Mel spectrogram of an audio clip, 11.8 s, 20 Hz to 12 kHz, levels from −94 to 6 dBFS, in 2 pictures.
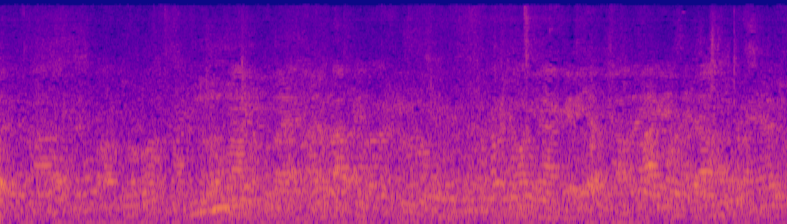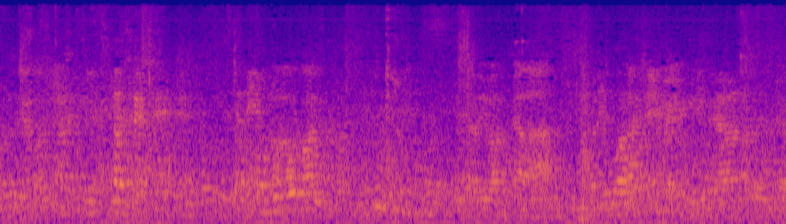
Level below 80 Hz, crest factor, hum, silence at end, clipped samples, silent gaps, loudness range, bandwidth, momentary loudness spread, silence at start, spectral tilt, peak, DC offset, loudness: -52 dBFS; 18 dB; none; 0 s; under 0.1%; none; 1 LU; 11.5 kHz; 5 LU; 0 s; -5 dB/octave; -16 dBFS; under 0.1%; -33 LUFS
